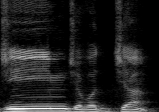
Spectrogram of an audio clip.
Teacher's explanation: জিম জিহ্বার মধ্যখান তার বরাবর উপরে তার সঙ্গে লাগবে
